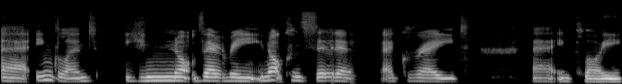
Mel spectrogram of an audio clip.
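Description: Against a quiet background with a dry, close sound and no echo, a woman speaks at a very slow pace and fairly low pitch with ordinary pitch variation. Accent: Polish. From Poland. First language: Polish. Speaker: former migrant, office worker. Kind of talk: interview. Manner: hesitant, many fillers.

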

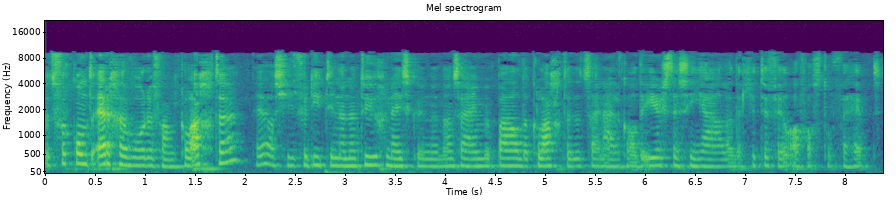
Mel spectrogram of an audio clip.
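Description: Audible room echo surrounds a woman speaking at a fairly quick pace with hardly any pauses. Her medium-pitched voice keeps a fairly even intonation. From Netherlands, North Holland (Heemskerk). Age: 50s. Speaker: tea product distributor. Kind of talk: casual interview. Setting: studio, face to face at table.

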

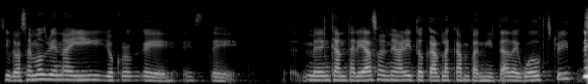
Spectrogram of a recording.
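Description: At a moderate pace, a woman speaks with medium pitch. Her intonation is flat and monotone. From Guadalajara, Mexico. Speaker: startup CEO. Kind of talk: casual chat.

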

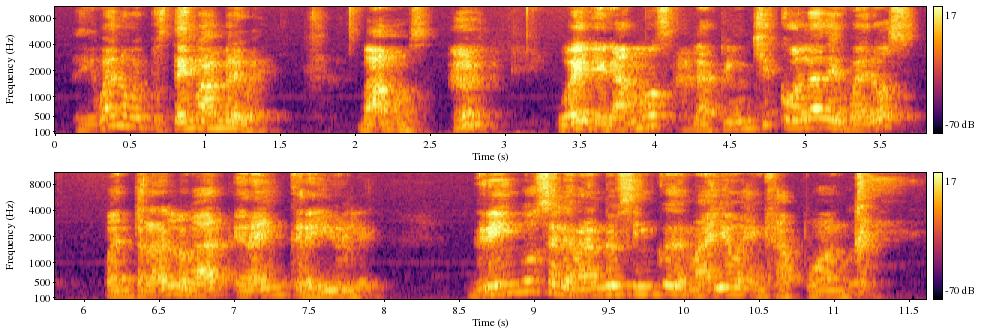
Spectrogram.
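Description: A man with a high pitch talks at a fairly slow pace with lively intonation and long, frequent pauses, and room echo is audible. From Monterrey, Mexico. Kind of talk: casual chat.

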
